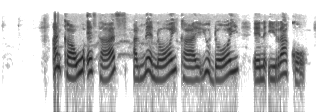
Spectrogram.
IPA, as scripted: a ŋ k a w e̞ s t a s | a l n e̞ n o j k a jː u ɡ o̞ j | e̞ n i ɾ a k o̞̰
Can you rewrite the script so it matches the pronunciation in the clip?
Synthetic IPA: a ŋ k a w e̞ s t a s | a l m e̞ n o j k a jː u d o̞ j | e̞ n i ɾ a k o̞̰

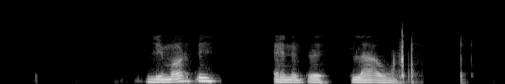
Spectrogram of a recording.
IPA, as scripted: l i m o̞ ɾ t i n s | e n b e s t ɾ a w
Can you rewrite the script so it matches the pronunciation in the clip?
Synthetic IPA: l i m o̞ ɾ t i s | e n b e s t l a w

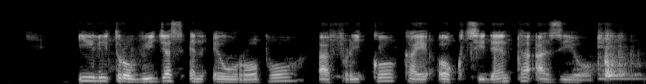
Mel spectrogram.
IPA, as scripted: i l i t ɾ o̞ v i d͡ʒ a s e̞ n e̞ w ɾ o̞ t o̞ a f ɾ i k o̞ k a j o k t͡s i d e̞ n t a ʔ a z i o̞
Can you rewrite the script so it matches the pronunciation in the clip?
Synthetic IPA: i l i t ɾ o̞ v i d͡ʒ a s e̞ n e̞ w ɾ o̞ p o̞ a f ɾ i k o̞ k a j o k t͡s i d e̞ n t a ʔ a z i o̞

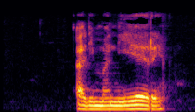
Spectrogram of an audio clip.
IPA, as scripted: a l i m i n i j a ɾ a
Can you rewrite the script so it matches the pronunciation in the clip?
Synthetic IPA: a l i m a n i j ɛ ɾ ɛ

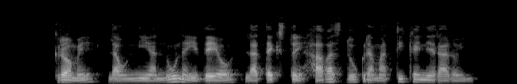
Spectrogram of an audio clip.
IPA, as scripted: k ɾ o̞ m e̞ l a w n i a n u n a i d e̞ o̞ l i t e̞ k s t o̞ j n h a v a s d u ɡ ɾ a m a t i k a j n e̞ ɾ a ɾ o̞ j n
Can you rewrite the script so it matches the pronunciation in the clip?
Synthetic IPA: k ɾ o̞ m e̞ l a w n i a n u n a i d e̞ o̞ l a t e̞ k s t o̞ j n h a v a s d u ɡ ɾ a m a t i k a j n e̞ ɾ a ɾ o̞ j n

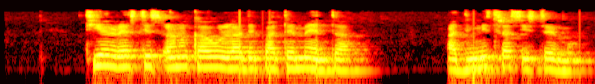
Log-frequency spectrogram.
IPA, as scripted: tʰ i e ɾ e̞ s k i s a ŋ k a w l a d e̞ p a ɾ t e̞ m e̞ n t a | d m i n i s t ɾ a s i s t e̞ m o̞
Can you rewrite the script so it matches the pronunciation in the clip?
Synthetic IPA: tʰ i e ɾ e̞ s t i s a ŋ k a w l a d e̞ p a ɾ t e̞ m e̞ n t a | d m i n i s t ɾ a s i s t e̞ m o̞

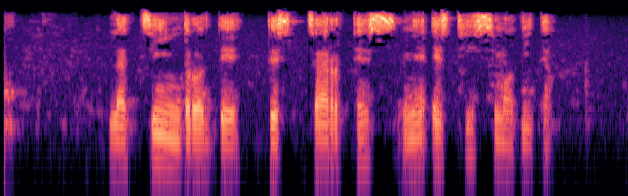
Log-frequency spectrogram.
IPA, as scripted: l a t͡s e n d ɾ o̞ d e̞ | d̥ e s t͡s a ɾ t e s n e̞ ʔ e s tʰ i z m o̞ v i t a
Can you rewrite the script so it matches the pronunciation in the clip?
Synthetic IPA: l a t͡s i n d ɾ o̞ d e̞ | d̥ e s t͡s a ɾ t e s n e̞ ʔ e s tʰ i s m o̞ v i t a

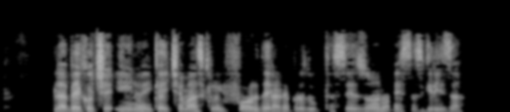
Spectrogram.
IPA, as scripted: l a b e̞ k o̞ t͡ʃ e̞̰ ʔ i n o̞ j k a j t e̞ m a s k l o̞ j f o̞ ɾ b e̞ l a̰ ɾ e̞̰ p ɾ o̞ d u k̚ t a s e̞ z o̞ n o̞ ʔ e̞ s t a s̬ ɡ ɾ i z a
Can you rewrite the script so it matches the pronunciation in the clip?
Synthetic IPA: l a b e̞ k o̞ t͡ʃ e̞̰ ʔ i n o̞ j k a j t͡ʃ e̞ m a s k l o̞ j f o̞ ɾ d e̞ l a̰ ɾ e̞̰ p ɾ o̞ d u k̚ t a s e̞ z o̞ n o̞ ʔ e̞ s t a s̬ ɡ ɾ i z a

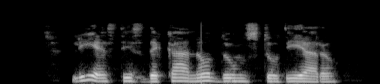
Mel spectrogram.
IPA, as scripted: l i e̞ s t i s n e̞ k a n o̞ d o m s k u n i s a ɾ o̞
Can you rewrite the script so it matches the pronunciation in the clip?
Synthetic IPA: l i e̞ s t i s d e̞ k a n o̞ d u m s t u d i a ɾ o̞

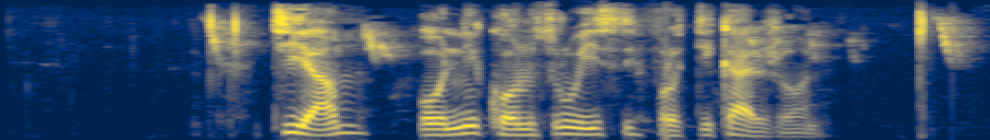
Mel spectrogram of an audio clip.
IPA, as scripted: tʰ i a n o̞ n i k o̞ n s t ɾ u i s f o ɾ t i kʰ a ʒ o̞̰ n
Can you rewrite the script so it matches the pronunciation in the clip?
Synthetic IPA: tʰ i a m o̞ n i k o̞ n s t ɾ u i s f o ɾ t i k a ʒ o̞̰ n

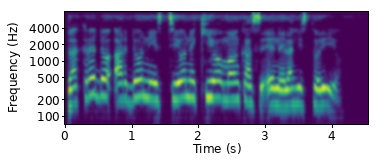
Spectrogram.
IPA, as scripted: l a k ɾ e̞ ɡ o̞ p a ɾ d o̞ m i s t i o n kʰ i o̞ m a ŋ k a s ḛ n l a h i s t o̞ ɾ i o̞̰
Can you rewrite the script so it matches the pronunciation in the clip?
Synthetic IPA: l a k ɾ e̞ d o̞ ʔ a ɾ d o̞ n i s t i o n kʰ i o̞ m a ŋ k a s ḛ n l a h i s t o̞ ɾ i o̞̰

